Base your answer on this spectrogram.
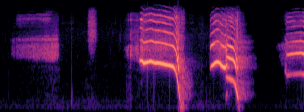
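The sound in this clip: Turkey mouth call played by a person, giving kiyuk notes: high, whistling tones in short bursts separated by pauses, two of which break sharply downward into a yelp. No talk is heard.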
